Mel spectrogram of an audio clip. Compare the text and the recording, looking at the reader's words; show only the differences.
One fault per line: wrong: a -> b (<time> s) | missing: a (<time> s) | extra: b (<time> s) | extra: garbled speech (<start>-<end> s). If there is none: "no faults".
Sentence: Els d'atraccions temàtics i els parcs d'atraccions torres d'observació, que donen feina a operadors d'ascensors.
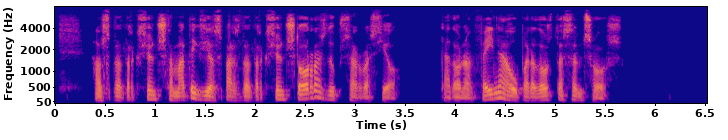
no faults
